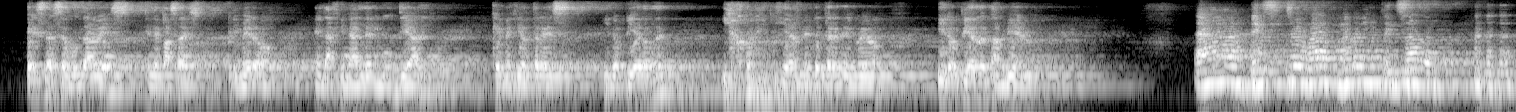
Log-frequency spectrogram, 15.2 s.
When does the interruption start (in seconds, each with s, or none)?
none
